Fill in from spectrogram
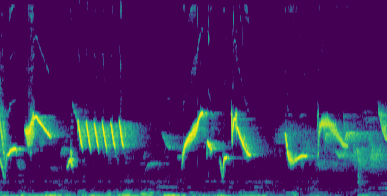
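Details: Blackthroat giving clear whistled slurs, a quick five-note trill, rising and falling sweeps, and a sustained high note, with low background noise.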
